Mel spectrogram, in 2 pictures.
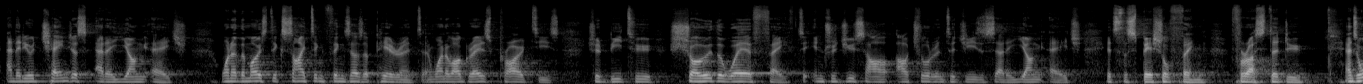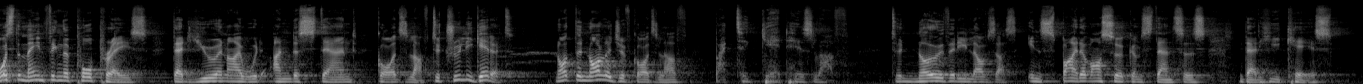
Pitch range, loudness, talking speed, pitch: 115-140 Hz, -30 LUFS, 215 wpm, 125 Hz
